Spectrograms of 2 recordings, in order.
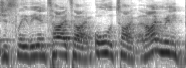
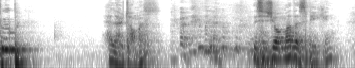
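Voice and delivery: dropped, low, cold, stiffly formal tone; 4 semitones lower than usual. Acting out a mother's third voicemail, imitating mother, low and formal. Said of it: "you can really hear the tonal drop in her voice and everything becomes formalised".

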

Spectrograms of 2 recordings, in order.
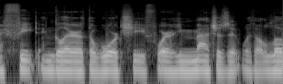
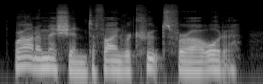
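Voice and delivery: plain reading voice

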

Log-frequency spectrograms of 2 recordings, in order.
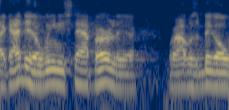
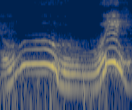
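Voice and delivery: mock suggestive, very high, with "ooh" stretched; 9 semitones higher than usual. Retelling a coworker's message about a photo: imitating a suggestive tone. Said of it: "you make it sound dirty there".

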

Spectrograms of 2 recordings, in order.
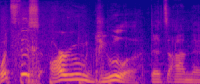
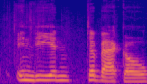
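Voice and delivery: robotic, machine-like computer voice; 4 semitones higher than usual. Signing off a stream, the speaker says the phrase like a computer. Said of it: "Why did you say like that?".

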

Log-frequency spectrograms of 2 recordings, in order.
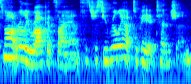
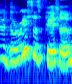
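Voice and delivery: speaking with mouth full of food; 3 dB quieter than usual. Tasting the cookies, the speaker is talking with mouth full. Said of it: "Talking with my mouth full here".

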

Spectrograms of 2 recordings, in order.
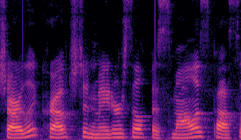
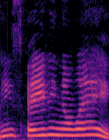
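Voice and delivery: ordinary delivery

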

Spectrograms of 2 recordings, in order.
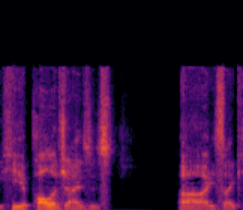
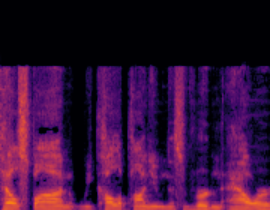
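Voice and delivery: normal talking voice

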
